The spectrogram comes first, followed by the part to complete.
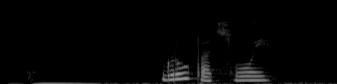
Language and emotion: Russian, sad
